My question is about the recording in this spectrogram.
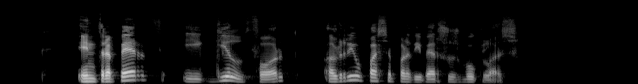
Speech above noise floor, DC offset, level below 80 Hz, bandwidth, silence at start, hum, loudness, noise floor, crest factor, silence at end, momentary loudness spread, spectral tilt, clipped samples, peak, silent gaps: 61 dB; under 0.1%; -78 dBFS; 10 kHz; 0.8 s; none; -23 LUFS; -85 dBFS; 24 dB; 1.25 s; 19 LU; -5.5 dB/octave; under 0.1%; -2 dBFS; none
